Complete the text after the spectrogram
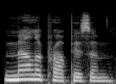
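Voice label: "malapropism", American English; AmericanBritish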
